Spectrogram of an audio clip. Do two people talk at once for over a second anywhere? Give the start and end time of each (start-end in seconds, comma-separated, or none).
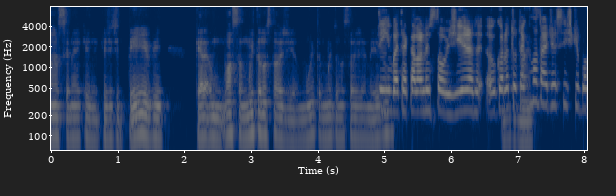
none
